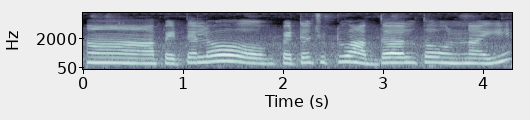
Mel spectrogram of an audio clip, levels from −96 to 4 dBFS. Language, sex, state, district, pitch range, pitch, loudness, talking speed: Telugu, female, Andhra Pradesh, Srikakulam, 225-265 Hz, 245 Hz, -13 LUFS, 85 wpm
